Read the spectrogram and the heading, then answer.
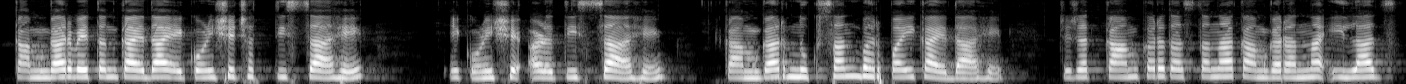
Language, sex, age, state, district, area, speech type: Marathi, female, 30-45, Maharashtra, Kolhapur, urban, spontaneous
